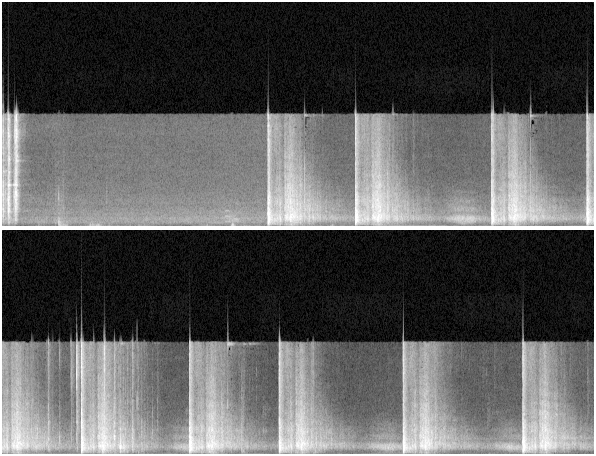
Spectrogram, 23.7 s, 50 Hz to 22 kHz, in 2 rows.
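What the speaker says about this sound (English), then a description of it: "I'm gonna start with the 9mm first. S&B is the ammunition." Nine-millimetre pistol firing S&B ammunition into a concrete block outdoors: a series of sharp, loud reports at steady intervals of a few seconds, each with a brief ringing decay, after a quiet opening stretch.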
